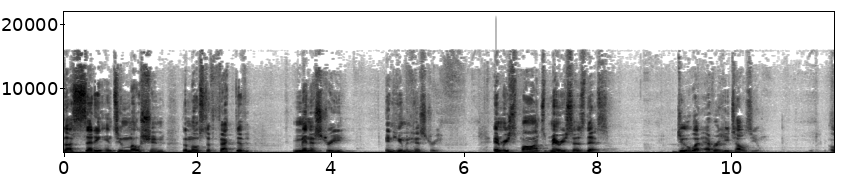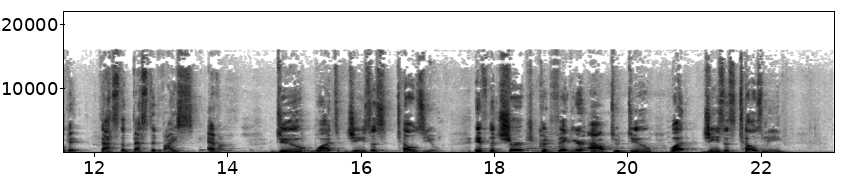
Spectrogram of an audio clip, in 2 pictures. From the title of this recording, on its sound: Live from Living Word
